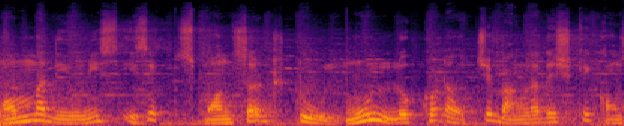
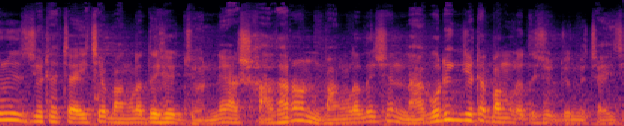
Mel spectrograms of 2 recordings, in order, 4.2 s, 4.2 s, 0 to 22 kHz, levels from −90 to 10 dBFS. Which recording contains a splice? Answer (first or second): first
